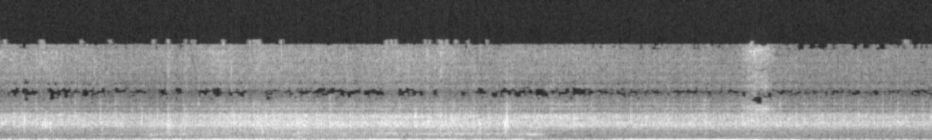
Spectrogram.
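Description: Jeep Wrangler's engine running steadily at low revs, its level dipping briefly about five seconds in before coming back up.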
